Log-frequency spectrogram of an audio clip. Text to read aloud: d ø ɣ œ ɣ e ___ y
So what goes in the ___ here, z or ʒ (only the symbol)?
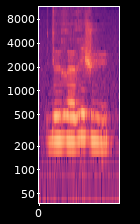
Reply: ʒ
